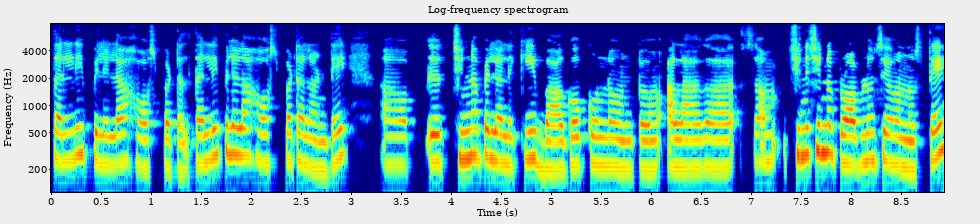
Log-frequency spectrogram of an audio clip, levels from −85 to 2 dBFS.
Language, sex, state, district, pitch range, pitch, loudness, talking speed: Telugu, female, Andhra Pradesh, Guntur, 215-265 Hz, 240 Hz, -23 LUFS, 135 wpm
